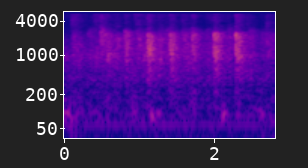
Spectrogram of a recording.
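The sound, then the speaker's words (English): An audience clapping hands together in praise of the Lord, a dense, steady patter of many claps with sharper peaks, moderately loud, with no speech over it. “Give the Lord one more hand clap of praise.”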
